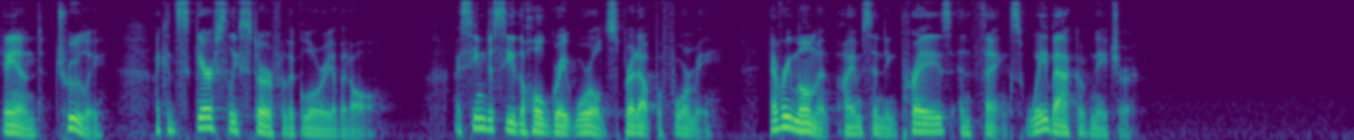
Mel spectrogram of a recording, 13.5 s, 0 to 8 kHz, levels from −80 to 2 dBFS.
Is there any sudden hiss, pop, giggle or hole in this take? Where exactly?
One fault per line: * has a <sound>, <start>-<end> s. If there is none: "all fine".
all fine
